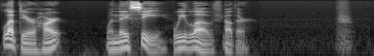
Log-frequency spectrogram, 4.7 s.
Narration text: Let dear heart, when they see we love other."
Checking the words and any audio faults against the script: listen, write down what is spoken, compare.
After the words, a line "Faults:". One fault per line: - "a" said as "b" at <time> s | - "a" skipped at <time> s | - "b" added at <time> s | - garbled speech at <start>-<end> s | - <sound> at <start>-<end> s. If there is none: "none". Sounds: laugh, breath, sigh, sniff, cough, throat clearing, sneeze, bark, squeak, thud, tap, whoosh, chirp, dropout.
Let dear heart, when they see we love other."
Faults:
- breath at 4.2-4.5 s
